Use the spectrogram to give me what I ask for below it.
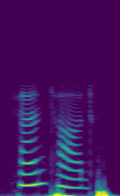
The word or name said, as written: fantod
